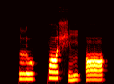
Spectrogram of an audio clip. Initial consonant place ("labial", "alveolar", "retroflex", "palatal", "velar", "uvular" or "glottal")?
alveolar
